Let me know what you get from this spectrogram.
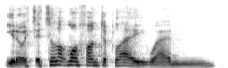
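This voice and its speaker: A male podcast host talking shop about goalies in an easy, relaxed way. His voice has a gravelly, fry-tinged texture and sits at an ordinary pitch. He keeps it conversational, with a few fillers along the way. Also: fairly quick. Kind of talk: casual hockey chat.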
